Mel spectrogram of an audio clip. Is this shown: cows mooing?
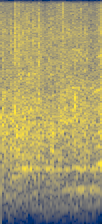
no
